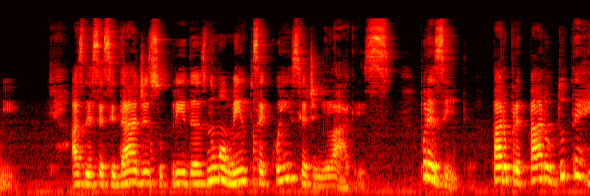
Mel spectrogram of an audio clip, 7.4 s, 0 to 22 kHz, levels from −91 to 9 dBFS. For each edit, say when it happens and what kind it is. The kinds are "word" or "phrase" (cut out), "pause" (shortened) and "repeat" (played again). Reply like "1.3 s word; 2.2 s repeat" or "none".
1.9 s word; 3.2 s phrase; 5.9 s pause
